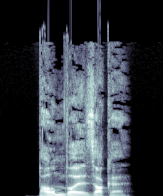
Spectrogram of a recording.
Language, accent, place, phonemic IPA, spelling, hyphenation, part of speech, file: German, Germany, Berlin, /ˈbaʊ̯mvɔlˌzɔkə/, Baumwollsocke, Baum‧woll‧so‧cke, noun, De-Baumwollsocke.ogg
- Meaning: cotton sock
